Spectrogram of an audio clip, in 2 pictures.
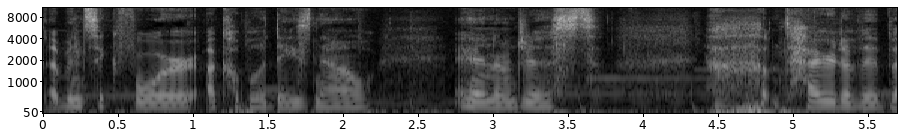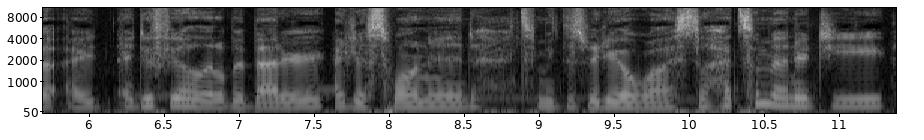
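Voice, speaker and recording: A woman's voice: mid-range voice, little pitch movement, normal speed, a little mellow, faint music behind. A young woman with a congested, stuffy voice from a cold, chatting in a rambling, giggly way close to the mic. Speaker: book vlogger. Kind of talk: casual chatty book haul.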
